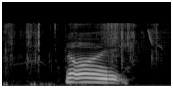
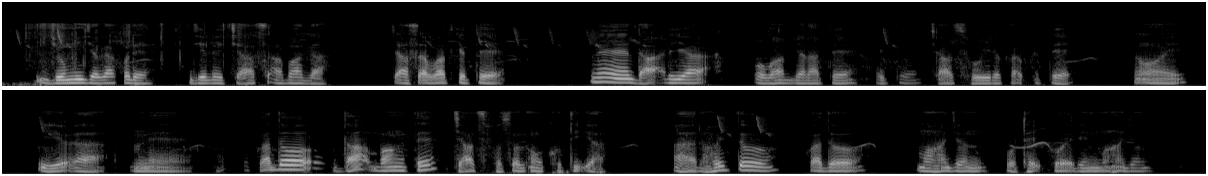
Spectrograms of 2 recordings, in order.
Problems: background sounds at intervals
